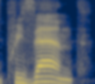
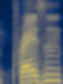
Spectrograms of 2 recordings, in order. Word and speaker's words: present: To present, OK? Et present, un cadeau. To present, présenter quelqu'un à quelqu'un. Donc ça, c'est vraiment la difficulté de l'anglais. Savoir où se trouve ce stress, cet accent tonique, il est présent dans tous les mots qui ont 2 syllabes ou plus. Et parfois même, il modifie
